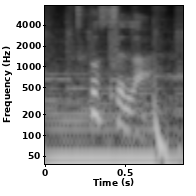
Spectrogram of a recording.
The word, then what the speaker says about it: Tesla: In China, people here actually do pronounce it Tusala.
